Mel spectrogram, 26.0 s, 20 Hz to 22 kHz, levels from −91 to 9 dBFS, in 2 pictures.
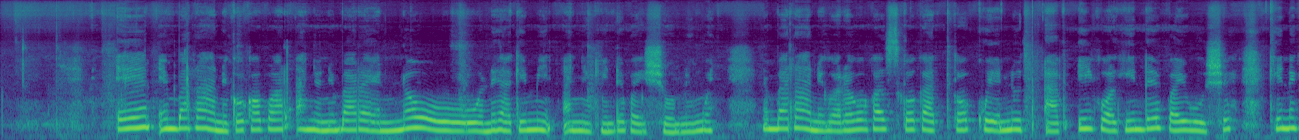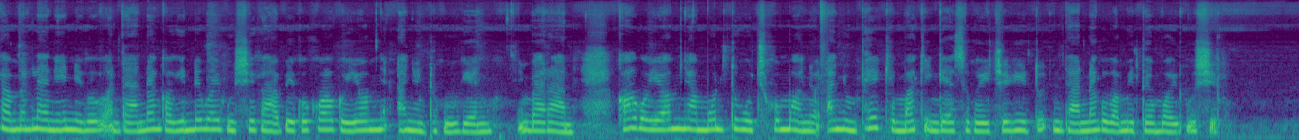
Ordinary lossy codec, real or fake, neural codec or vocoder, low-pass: none; fake; vocoder, 44.1 kHz, 128 mel bands, Pupu-Vocoder; none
